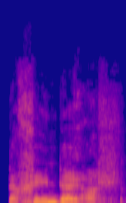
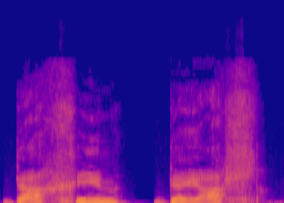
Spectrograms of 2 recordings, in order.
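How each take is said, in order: First: The phrase is said at normal speed. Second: The phrase is said slowly.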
